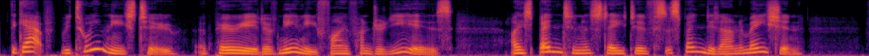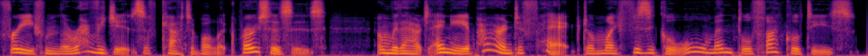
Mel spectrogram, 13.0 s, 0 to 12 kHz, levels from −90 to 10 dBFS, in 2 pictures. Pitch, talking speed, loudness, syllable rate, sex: 185 Hz, 175 wpm, -20 LUFS, 5.8 syllables/s, female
